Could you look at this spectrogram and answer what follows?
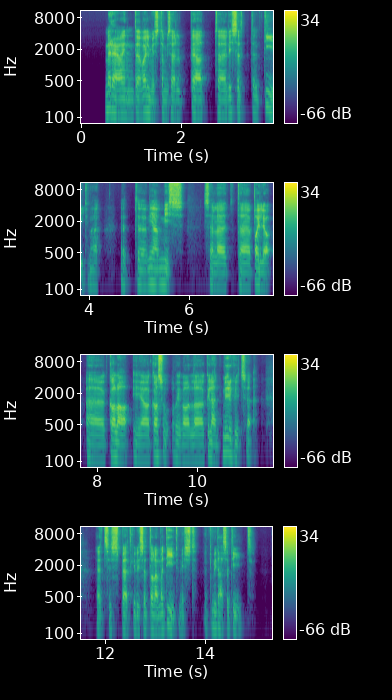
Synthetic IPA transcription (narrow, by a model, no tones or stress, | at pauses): me̞ɾe̞ɑjnnd̪̥evɑlʲmist̪ɑmise̞lpe̞ɑd̪lihtsɑlt̪ːiːd̪̥mɑ | e̞t̪ːmiɑːis | se̞lːet̪ːpɑlʲjokɑlɑjɑkɑsvuvɤjvɑlkylɑnd̪̥myɾɡ̥yt̪se | e̞t̪ːˑsispe̞ɑd̪̥̚kilihtsːɑlt̪ːˑo̞le̞mɑt̪iːd̪̥mist̪et̪ːmid̪̥ɑse̞t̪iːt̪ː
